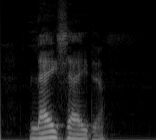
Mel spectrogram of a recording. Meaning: lee (side of the ship away from the wind)
- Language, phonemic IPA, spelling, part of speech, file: Dutch, /ˈlɛi̯.zɛi̯.də/, lijzijde, noun, Nl-lijzijde.ogg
